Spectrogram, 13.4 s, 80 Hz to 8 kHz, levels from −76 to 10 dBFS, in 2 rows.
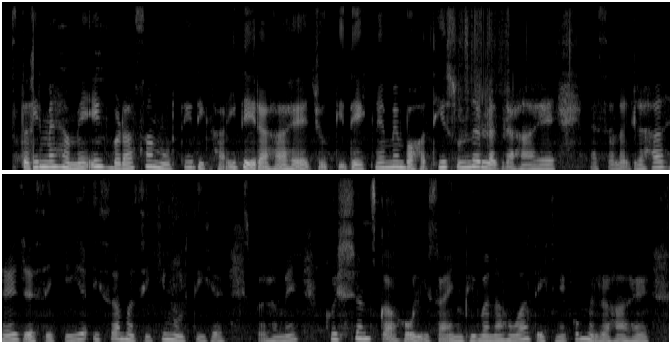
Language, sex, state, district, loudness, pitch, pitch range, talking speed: Hindi, female, Goa, North and South Goa, -32 LUFS, 230 Hz, 190-255 Hz, 205 wpm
